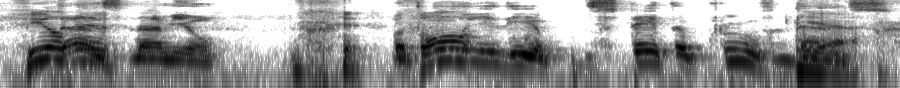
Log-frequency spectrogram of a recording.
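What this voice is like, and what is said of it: Exaggerated movie-villain Russian accent. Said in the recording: “Still defaulting to my 80s movie bad guy Russian accent.”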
